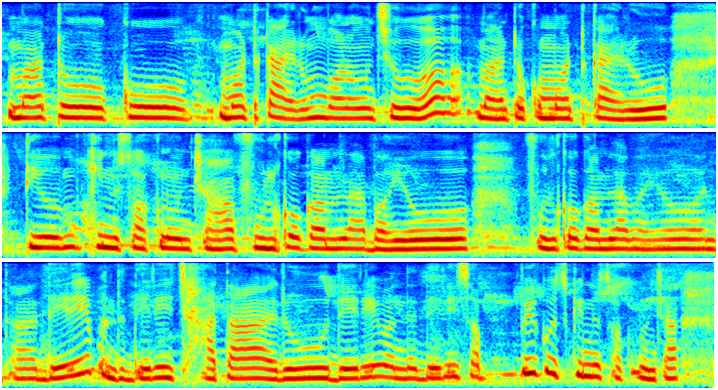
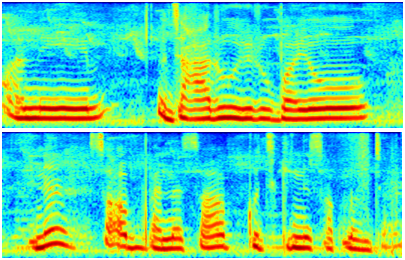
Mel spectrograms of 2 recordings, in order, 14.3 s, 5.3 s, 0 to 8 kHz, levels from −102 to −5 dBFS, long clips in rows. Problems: continuous background conversations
